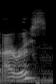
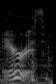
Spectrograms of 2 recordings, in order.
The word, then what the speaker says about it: Eris: Can we get a round of applause for Eris, please? Oh, your name is said like Aerith from Final Fantasy, but spelled completely different.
